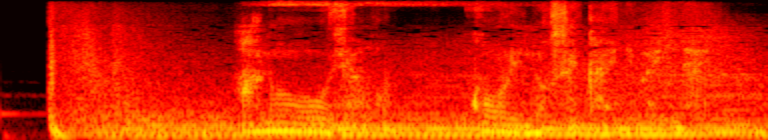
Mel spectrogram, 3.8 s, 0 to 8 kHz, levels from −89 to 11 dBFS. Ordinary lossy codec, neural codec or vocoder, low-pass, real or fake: none; none; none; real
